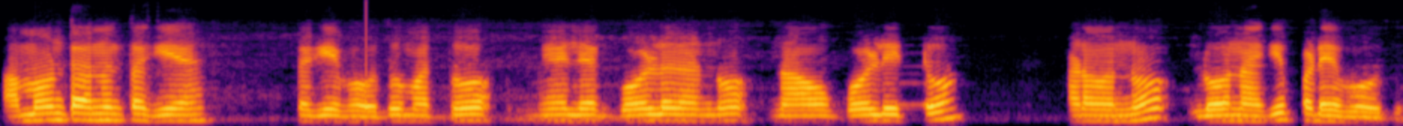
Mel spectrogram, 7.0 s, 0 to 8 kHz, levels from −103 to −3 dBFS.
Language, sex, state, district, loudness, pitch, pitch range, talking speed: Kannada, male, Karnataka, Bijapur, -17 LUFS, 140 Hz, 135-155 Hz, 130 wpm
